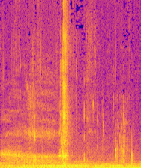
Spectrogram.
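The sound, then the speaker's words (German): A single brief, airy slurp of someone sipping coffee, followed by a few faint wet mouth clicks and swallowing sounds over a low steady hum, with no talking. “Noch ein Schlückchen Kaffee trinken.”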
